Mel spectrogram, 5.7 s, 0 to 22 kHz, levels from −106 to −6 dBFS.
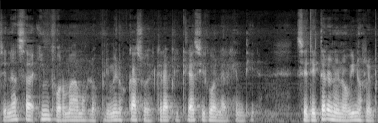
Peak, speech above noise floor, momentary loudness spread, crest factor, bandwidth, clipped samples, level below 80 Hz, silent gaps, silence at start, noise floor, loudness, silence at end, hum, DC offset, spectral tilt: -6 dBFS; 27 dB; 12 LU; 18 dB; 15 kHz; under 0.1%; -62 dBFS; none; 0 s; -51 dBFS; -24 LUFS; 0 s; none; under 0.1%; -6.5 dB/octave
